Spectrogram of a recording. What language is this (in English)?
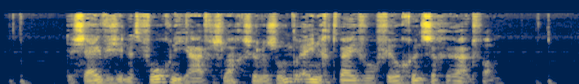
Dutch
